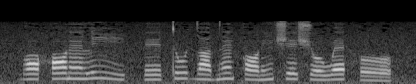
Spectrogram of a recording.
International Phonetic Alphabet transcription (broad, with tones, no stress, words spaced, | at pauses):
ɡɔ˧hɔ˦ɾɛ̃˦ li˦˨ | e˨tu˧ da˨dɛ̃˧ kɔ˨ ɾĩ˧ʃe˧ʃo˨wɛ˧ ho˨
